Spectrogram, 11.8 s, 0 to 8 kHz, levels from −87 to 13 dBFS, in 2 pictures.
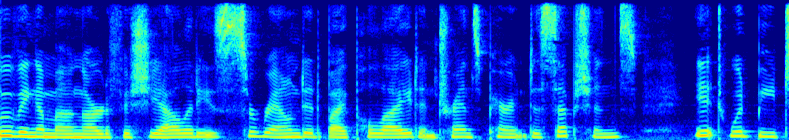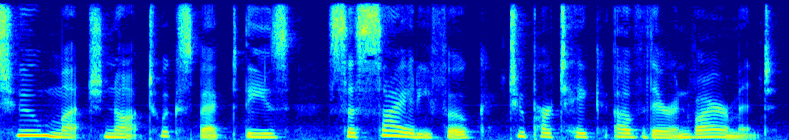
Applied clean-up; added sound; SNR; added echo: none; none; none; none.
